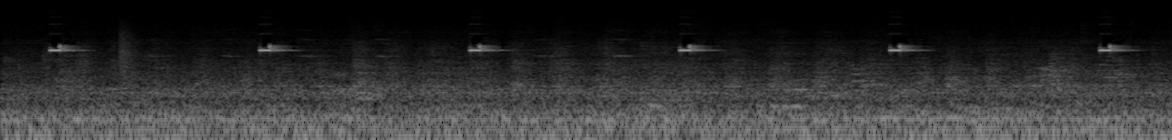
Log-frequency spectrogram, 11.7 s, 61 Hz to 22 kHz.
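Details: Regular high-pitched beeps about every two seconds, around 29 per minute, over quiet room noise: ECG heart monitor beep sounds.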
